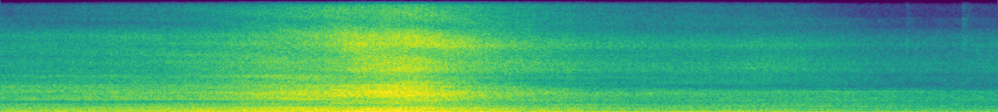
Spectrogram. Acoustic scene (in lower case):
residential area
